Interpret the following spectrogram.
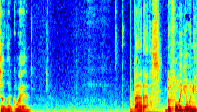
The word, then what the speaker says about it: Le Guin: I always pronounced it Le Guin.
